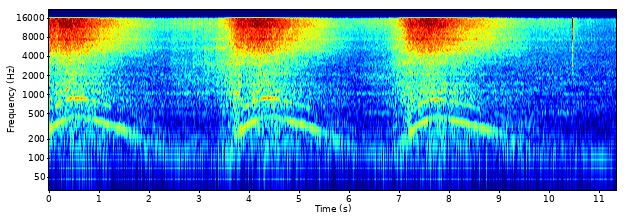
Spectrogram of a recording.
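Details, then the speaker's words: Mitsubishi Pajero Dakar V6 flex-fuel revved after a post-purchase service with timing belt replacement and cleaned TBI: three clean blips rising and falling smoothly with an even note and no knock or rattle; healthy revving. "E aqui está a usina de força V6 Mitsubishi. Vamos escutar essa melodia. Partida! Oh, máquina! Acelera!"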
